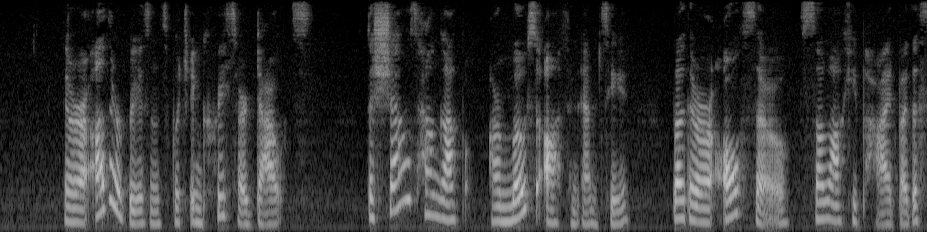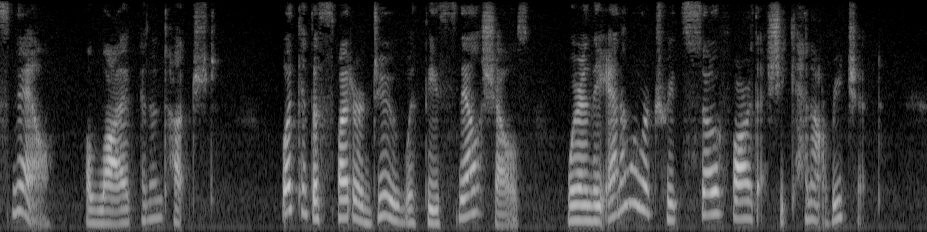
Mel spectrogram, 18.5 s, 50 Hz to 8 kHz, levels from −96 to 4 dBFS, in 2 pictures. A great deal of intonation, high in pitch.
Yes: wide, 6.4 semitones; high, 205 Hz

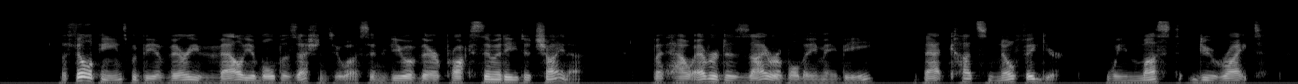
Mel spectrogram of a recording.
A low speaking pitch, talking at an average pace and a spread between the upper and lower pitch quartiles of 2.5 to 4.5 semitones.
Yes: low, 100 Hz; average, 145 wpm; average, 4.1 semitones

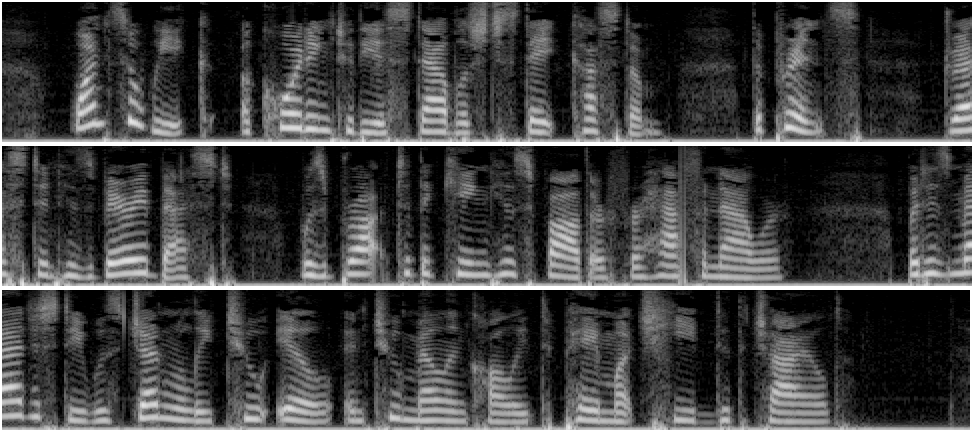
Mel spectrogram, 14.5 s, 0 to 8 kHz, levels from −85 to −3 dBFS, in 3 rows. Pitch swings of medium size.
Yes: average, 4.4 semitones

